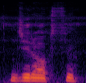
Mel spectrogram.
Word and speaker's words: Xerox: पहला रूल है, यदि किसी वर्ड के स्टार्टिंग में एक्स आए तो ओ ज का उच्चारण होता है।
